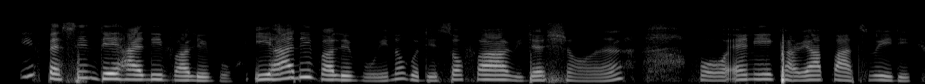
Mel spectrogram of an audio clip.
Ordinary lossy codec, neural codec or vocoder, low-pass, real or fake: none; vocoder, 44.1 kHz, 128 mel bands every 512 samples, BigVGAN v2; 7.2 kHz; fake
